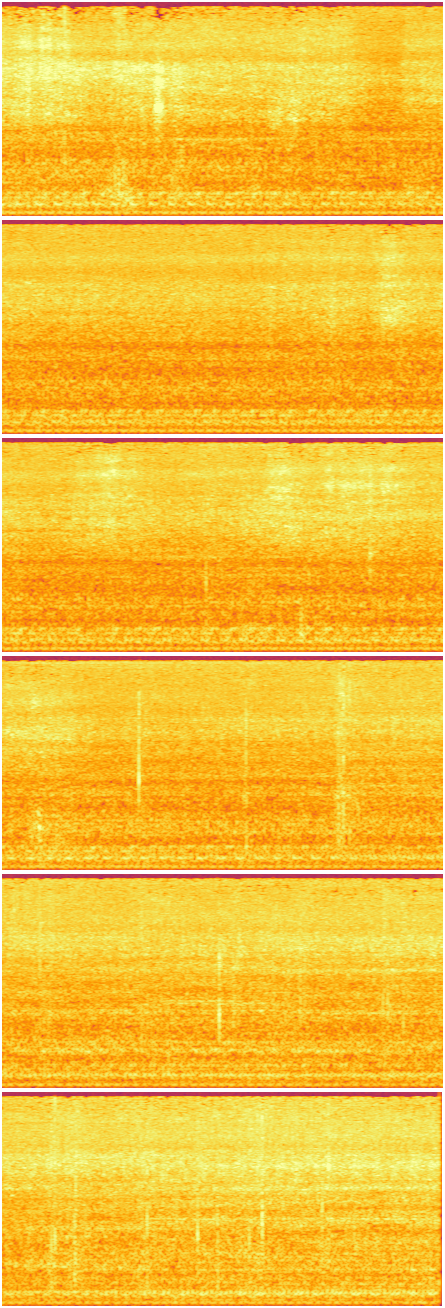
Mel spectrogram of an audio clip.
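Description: A vehicle engine idles steadily nearby.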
